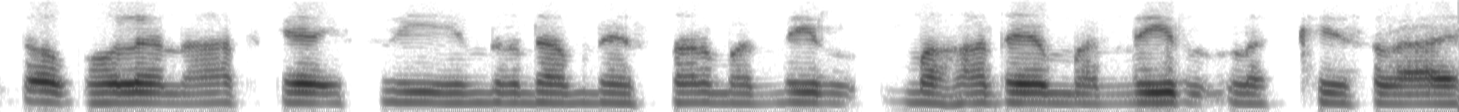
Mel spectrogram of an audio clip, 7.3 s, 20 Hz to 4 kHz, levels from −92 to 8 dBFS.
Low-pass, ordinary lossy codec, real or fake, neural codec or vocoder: 3.6 kHz; Opus, 32 kbps; real; none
